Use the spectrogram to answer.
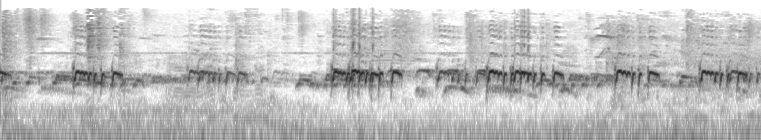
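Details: Tame zebra dove, a local bird raised at home, performing at its first contest in Karawang, Indonesia: a series of bubbling, stuttered coo phrases that grow denser midway, over crowd hum.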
